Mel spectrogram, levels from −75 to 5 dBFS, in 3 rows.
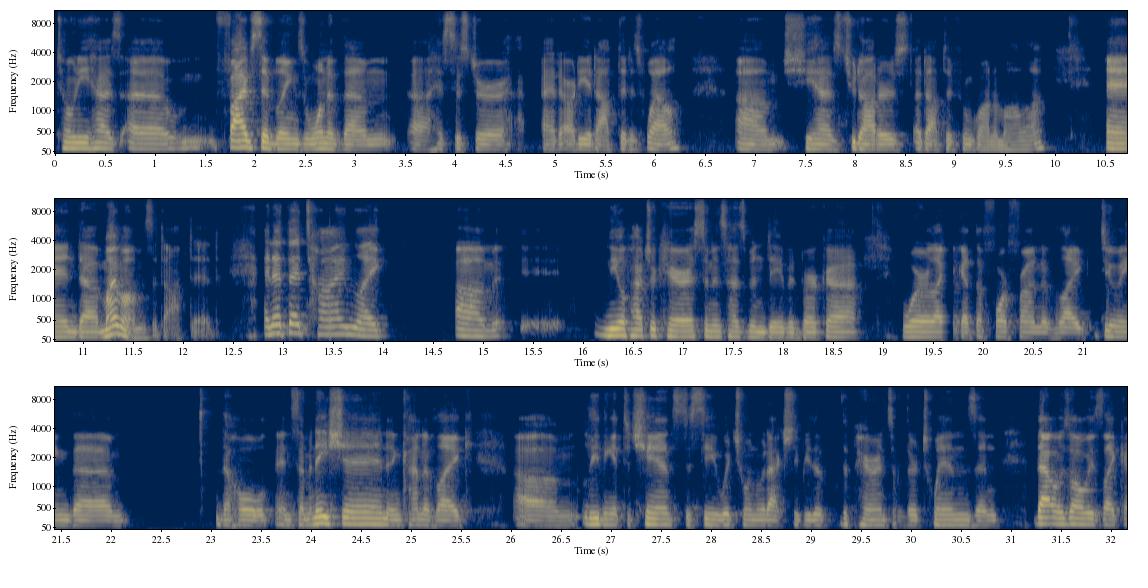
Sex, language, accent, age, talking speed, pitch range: male, English, American, 20-39, 155 wpm, 115-140 Hz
